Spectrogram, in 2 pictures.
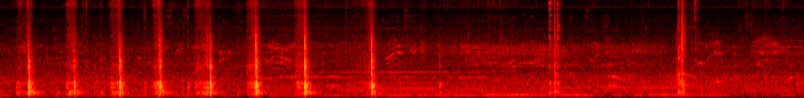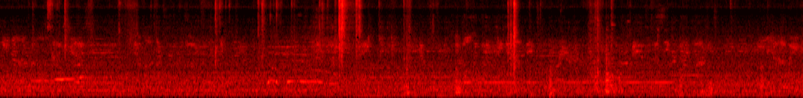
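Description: Knife chopping an onion on a cutting board, about one sharp cut a second for the first eight seconds, then occasional knocks and clatter of kitchen things being handled.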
